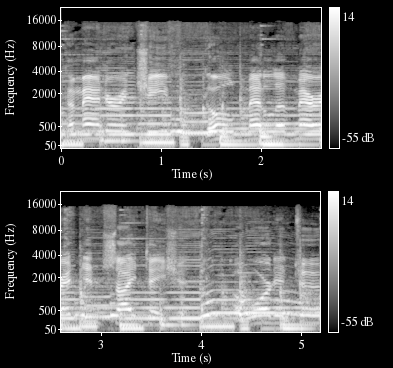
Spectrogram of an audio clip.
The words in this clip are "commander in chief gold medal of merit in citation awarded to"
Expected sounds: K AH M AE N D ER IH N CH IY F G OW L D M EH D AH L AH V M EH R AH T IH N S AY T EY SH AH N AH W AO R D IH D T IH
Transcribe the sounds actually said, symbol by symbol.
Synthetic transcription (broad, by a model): K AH M AE N D ER IH N CH IY F G OW L D M EH D L AH V M EH R AH T IH N S AY T EY SH AH N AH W AO R D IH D T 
